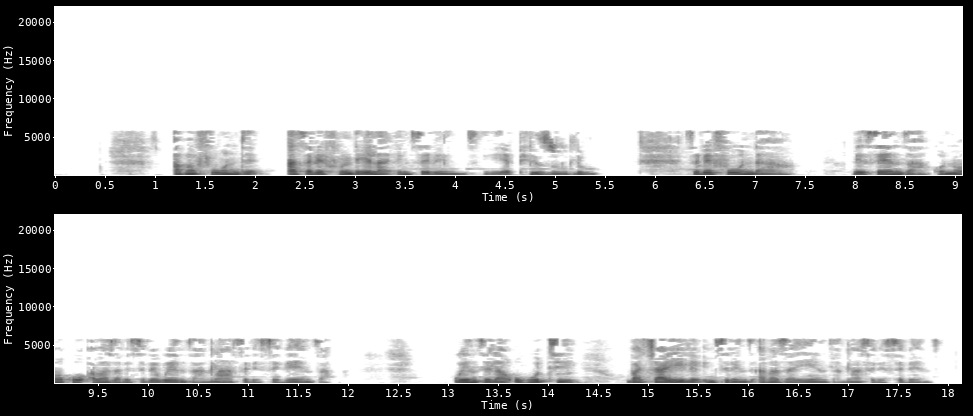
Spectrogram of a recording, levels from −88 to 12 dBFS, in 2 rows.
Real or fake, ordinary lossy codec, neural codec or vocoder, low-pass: real; MP3, 24 kbps; none; 7.2 kHz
